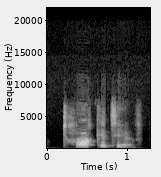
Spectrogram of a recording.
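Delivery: middle a barely audible, reduced vowel. Teaching a learner pronunciation, modeling the word with a barely audible middle a. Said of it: "You barely hear the A in the middle".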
